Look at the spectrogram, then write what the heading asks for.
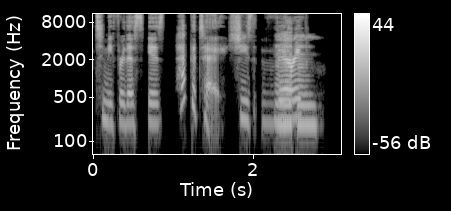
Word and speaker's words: Hecate: The goddess that does come up to me for this is Hecate. She's very These days you can say her name lots of ways. I usually say Hecate, but she is the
